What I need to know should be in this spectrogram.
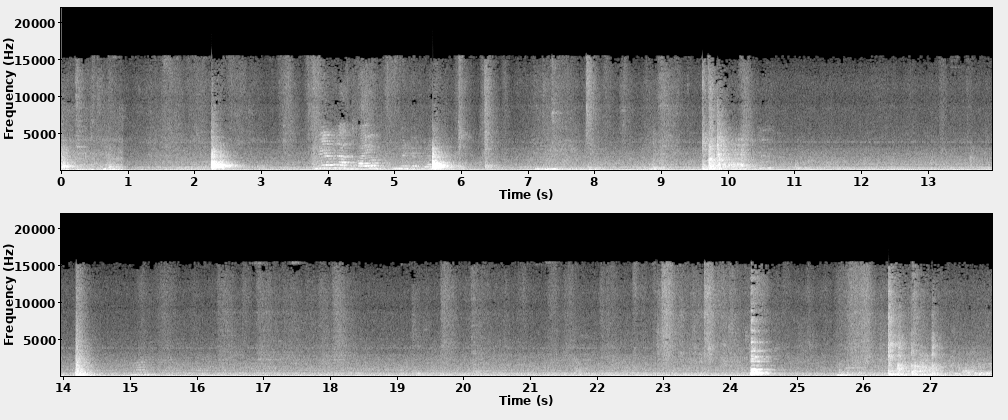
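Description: Dishes and metal pots clink and clatter on a counter.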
